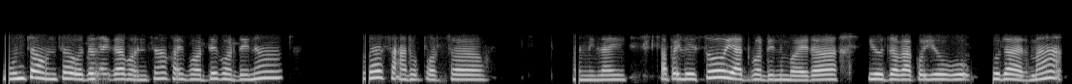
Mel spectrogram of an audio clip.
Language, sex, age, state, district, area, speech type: Nepali, female, 30-45, West Bengal, Jalpaiguri, urban, conversation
